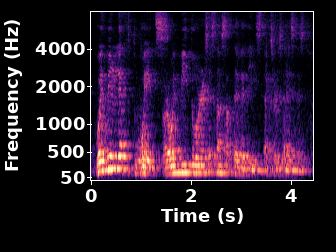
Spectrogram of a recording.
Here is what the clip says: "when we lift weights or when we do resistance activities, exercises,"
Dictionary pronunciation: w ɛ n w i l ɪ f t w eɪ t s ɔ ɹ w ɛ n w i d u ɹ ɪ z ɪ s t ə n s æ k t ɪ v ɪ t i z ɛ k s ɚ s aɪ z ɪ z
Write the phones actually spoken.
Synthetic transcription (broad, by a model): w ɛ n w i l ɪ f t w eɪ t s ɔ ɹ w ɛ n w i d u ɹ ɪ s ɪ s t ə s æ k t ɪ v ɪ t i s ɛ k s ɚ s aɪ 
